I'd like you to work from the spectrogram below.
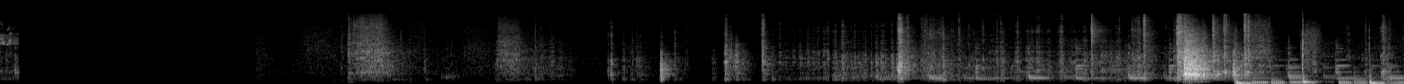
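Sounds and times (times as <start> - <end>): knife scraping plastic bottle: 3.4 - 4.2, 4.9 - 5.6, 7.2 - 12.7, 13.4 - 14.0
plastic crackling clicks: 8.8 - 12.7.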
